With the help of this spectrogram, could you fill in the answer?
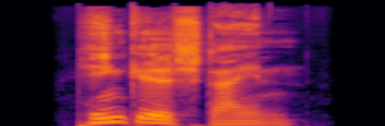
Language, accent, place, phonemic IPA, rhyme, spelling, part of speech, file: German, Germany, Berlin, /ˈhɪŋkəlˌʃtaɪ̯n/, -aɪ̯n, Hinkelstein, noun, De-Hinkelstein.ogg
- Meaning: menhir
